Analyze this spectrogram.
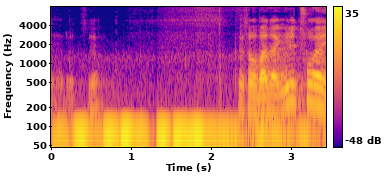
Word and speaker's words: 헤르츠: 근데 그거를 헤르츠라고도 하는 거야. 헤르츠 1초에 몇 번. 그게 헤르츠 단위라고 합니다.이 헤르츠라고 읽으시면 돼. 헤르츠.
